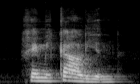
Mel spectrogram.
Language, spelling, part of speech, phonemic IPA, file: Dutch, chemicaliën, noun, /xemiˈkalijə(n)/, Nl-chemicaliën.ogg
- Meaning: plural of chemicalie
